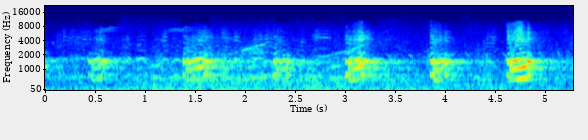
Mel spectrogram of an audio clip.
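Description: Geese honk about six times in a loose, steady rhythm, each call a nasal, brassy blast that rises above a constant low background rush, with no voices present.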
